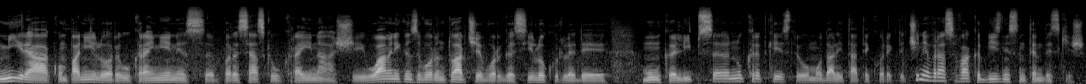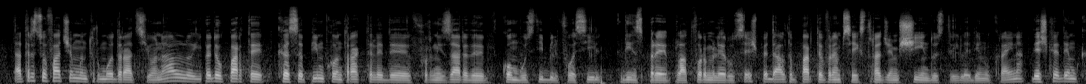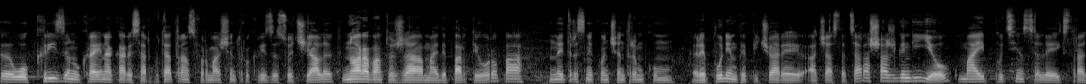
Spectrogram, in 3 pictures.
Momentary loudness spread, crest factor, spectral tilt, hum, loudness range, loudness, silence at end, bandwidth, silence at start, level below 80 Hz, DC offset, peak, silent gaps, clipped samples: 8 LU; 22 dB; -3.5 dB/octave; none; 3 LU; -26 LUFS; 0 s; 15.5 kHz; 0 s; -62 dBFS; under 0.1%; -4 dBFS; none; under 0.1%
